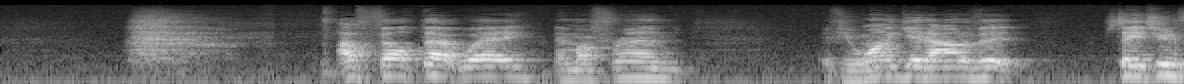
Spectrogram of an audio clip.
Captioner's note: sigh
